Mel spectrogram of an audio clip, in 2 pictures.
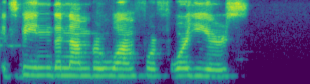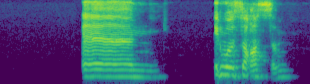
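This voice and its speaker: A Colombian-accented woman in her thirties with a high, bright voice tells a class about herself as a guest teacher. She takes her time, speaking informally as a native Spanish speaker. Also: flat delivery, slow pace, poor audio. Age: 30s. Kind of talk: informal self-introduction to a class. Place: video call.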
